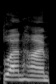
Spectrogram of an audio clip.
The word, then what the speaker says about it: Blenheim: It's spelled like Blenheim, but you pronounce it Blenheim.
